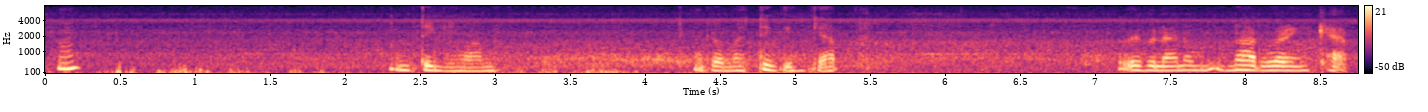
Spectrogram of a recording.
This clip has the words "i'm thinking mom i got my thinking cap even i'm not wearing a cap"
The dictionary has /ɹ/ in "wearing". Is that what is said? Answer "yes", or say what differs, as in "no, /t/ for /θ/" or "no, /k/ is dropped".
yes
